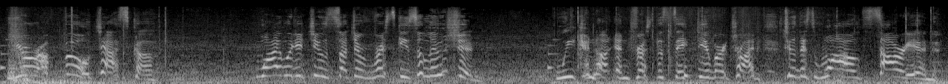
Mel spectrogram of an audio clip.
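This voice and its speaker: A stern, proud woman warrior of a clan for a video game. Her voice is high and haughty, with formal phrasing over dramatic music. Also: measured pace. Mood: angry, scornful.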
